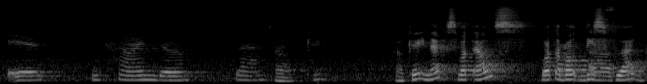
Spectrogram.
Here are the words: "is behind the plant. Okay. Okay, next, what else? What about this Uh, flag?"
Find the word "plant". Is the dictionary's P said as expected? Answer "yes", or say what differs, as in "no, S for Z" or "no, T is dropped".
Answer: no, F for P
